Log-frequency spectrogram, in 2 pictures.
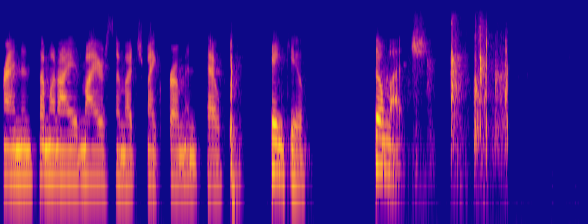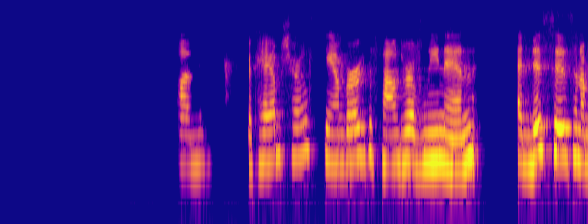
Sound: applause

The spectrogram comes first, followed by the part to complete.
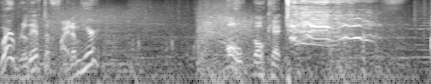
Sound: laughs

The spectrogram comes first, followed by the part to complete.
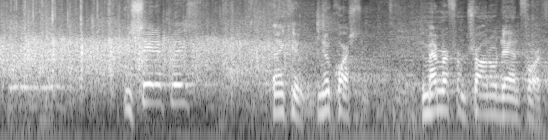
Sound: applause

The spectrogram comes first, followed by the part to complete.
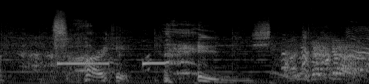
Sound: chuckles

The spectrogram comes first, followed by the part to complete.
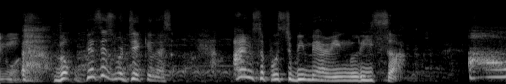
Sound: sighs

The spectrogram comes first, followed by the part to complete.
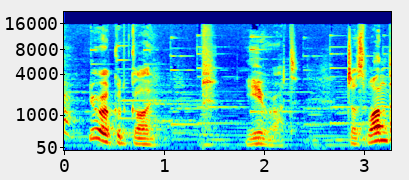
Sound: exhaling

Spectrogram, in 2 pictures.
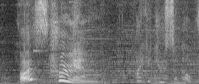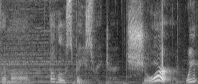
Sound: whispering

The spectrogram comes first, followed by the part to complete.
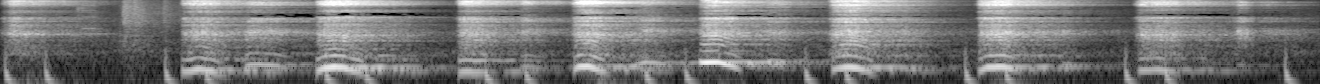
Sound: heavy gasping

